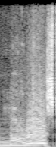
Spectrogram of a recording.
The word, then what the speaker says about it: mores: We have the mores, pronounced mores, or the folkways.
